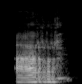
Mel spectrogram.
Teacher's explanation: The main difference with Scottish, I always think, is the R is rolled.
